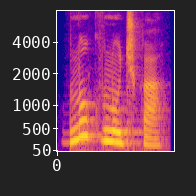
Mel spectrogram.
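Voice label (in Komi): "внук-внучка", Komi, female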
